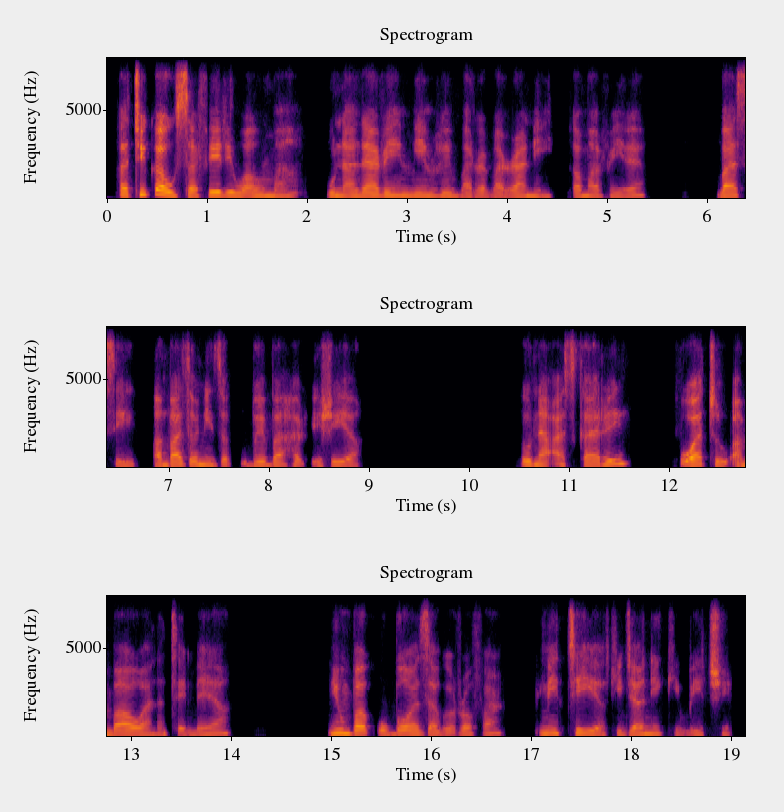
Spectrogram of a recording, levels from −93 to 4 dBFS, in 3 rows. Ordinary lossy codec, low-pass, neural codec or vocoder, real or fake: Opus, 16 kbps; 7.2 kHz; codec, 24 kHz, 0.9 kbps, WavTokenizer, small release; fake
